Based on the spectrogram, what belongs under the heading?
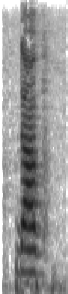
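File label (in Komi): "дав", Komi, female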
